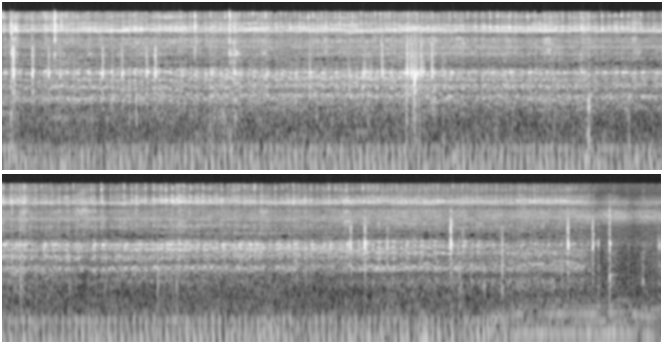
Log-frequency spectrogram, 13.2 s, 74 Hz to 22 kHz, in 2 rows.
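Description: Scale RC FJ40 crawler running, a steady mechanical hum and whine with scattered small clicks and knocks.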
